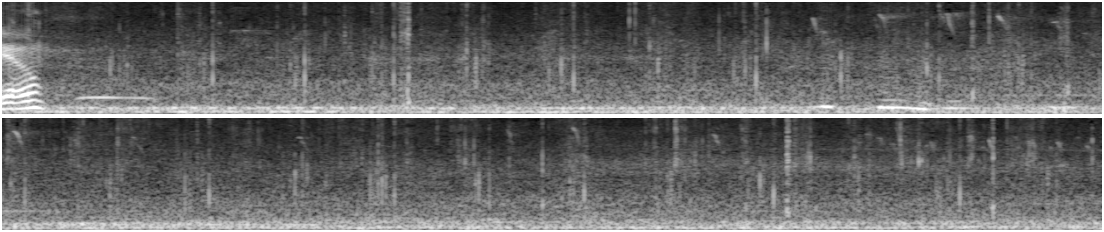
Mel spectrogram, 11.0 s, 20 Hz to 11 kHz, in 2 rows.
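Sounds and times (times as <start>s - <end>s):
footsteps on paved path: 0.0s - 11.0s
steady low rumble: 0.0s - 11.0s.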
